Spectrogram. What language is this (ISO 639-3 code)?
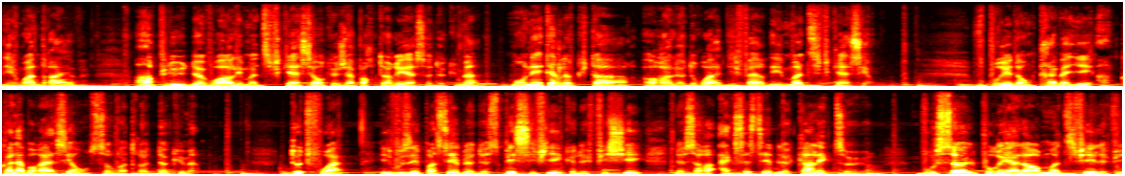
fra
